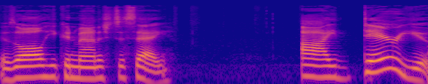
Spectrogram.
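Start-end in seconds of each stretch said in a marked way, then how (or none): 3.0-4.3 bold, daring, defiant, challenging tone. The narrator dares a boy as a crowd gathers, defiant. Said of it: "I said defiantly".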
